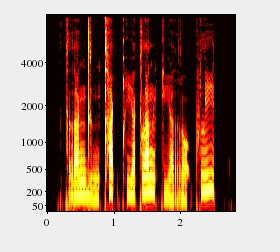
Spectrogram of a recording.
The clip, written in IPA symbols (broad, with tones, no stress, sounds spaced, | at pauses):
k r a˦˥ ŋ d ɯ˩˦ ŋ tʰ a˥˩ k̚ pʰ i˧ a̯ k l a˥˩ n k i˨˩ a̯ r ɔ˨˩ ʔ pʰ l i˥˩ t̚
